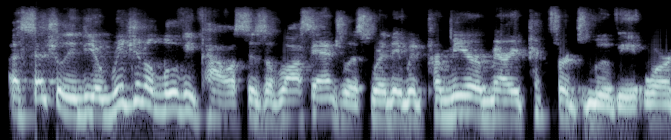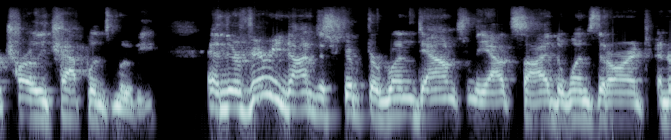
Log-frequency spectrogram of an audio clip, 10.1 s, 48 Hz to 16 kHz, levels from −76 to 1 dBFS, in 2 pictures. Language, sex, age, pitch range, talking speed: English, male, 40-59, 130-190 Hz, 205 wpm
